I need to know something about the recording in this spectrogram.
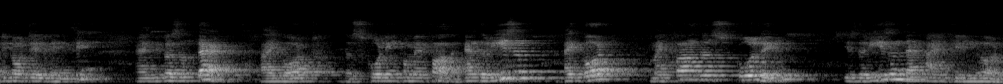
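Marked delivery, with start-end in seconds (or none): none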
